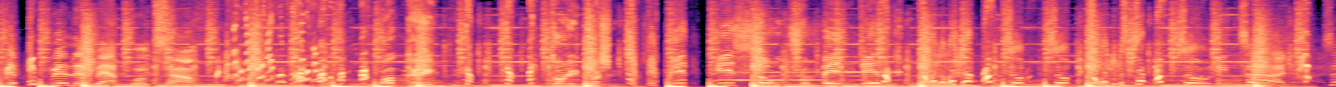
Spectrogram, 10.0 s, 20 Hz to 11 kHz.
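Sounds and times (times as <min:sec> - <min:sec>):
bass line: 0:00.6 - 0:05.0, 0:05.6 - 0:09.8
turntable scratches: 0:01.5 - 0:10.0
drum beat: 0:01.6 - 0:05.8, 0:06.5 - 0:08.8.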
